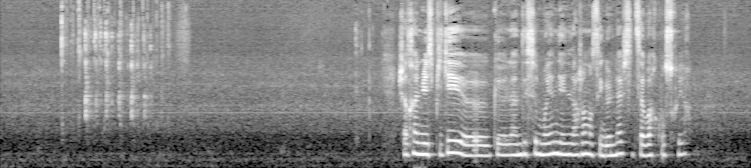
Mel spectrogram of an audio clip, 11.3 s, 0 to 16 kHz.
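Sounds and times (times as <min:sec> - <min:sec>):
typing on a computer keyboard: 0:00.9 - 0:02.6
speech: 0:06.0 - 0:10.4.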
